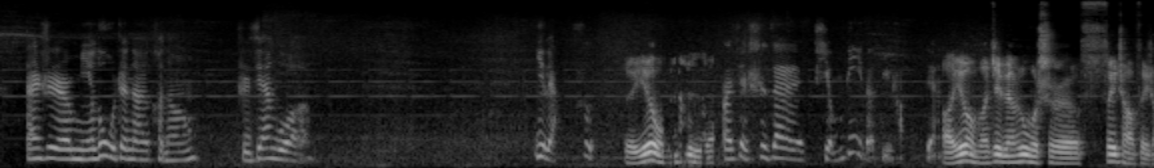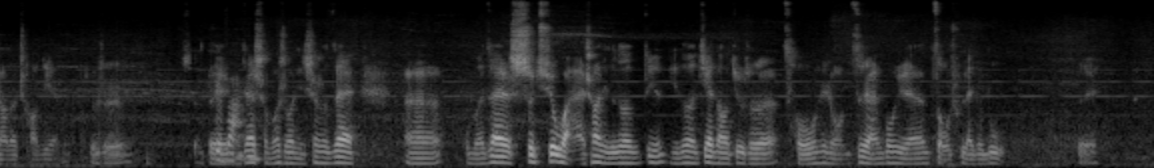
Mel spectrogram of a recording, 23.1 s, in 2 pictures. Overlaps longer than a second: none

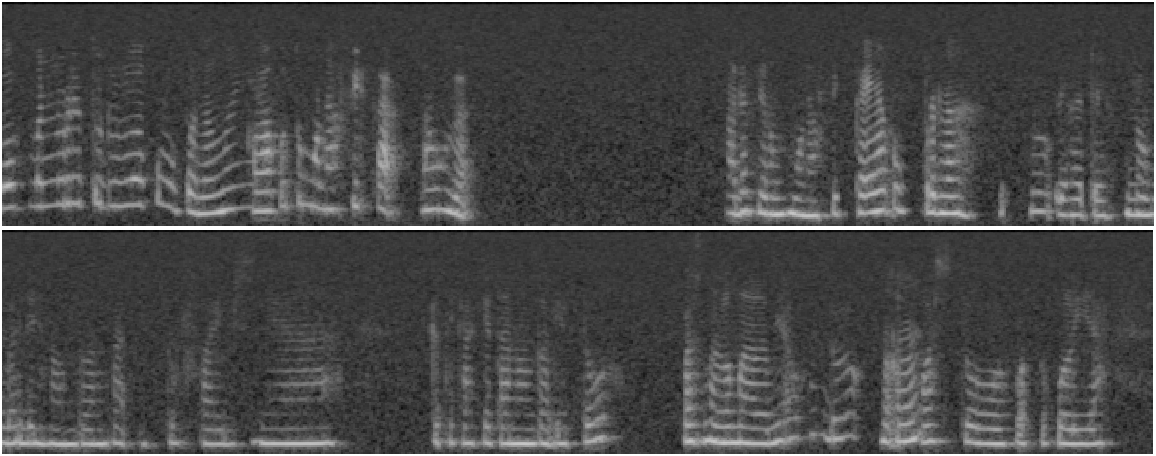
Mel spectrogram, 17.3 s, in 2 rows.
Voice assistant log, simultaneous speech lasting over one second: none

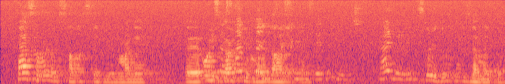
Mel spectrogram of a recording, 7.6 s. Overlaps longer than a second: present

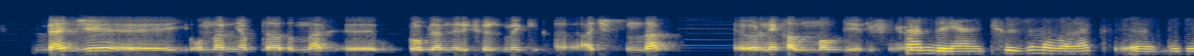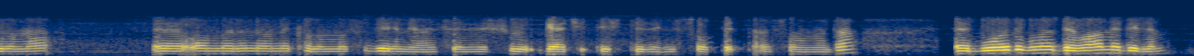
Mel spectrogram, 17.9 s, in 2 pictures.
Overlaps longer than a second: none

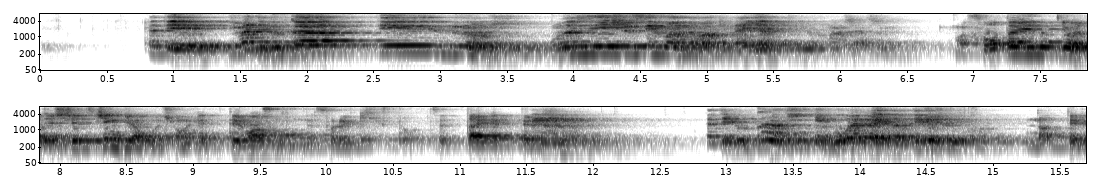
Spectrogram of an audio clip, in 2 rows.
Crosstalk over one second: none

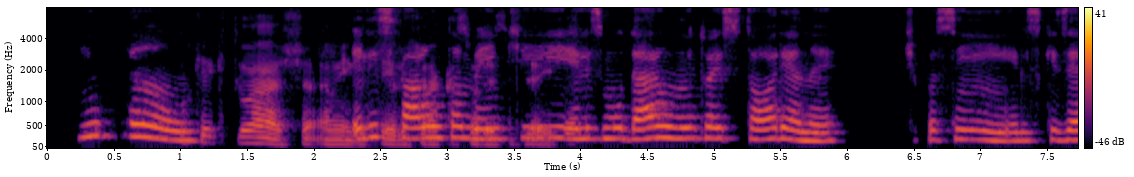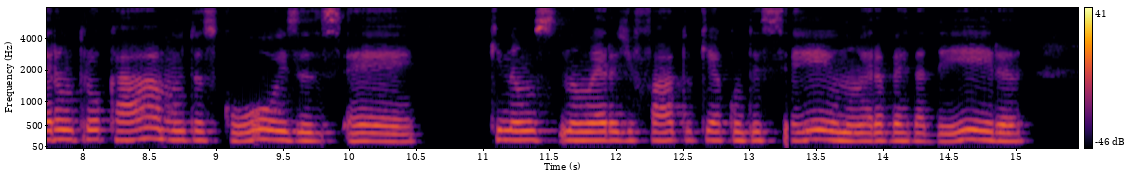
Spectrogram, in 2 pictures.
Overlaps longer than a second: present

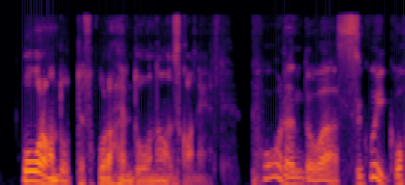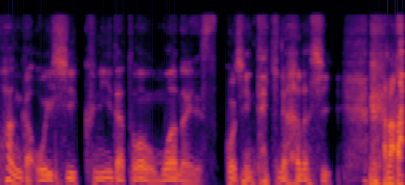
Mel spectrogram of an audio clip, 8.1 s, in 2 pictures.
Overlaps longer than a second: none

